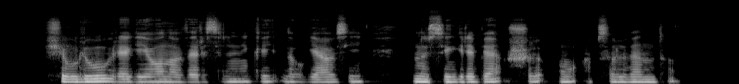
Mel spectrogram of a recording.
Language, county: Lithuanian, Kaunas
